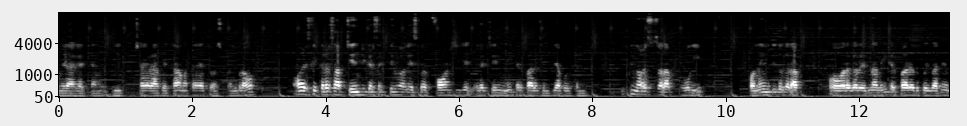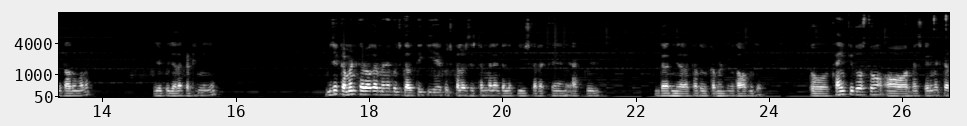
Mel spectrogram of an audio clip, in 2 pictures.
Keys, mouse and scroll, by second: 26.5 click.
